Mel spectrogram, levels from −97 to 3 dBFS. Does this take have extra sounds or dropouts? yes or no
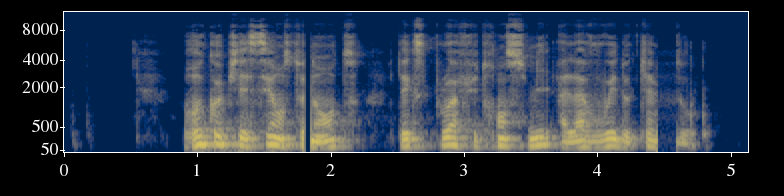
yes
